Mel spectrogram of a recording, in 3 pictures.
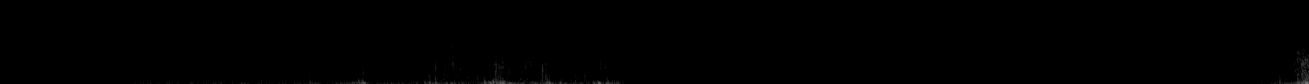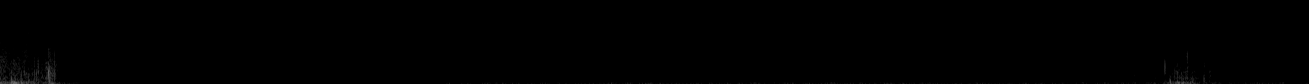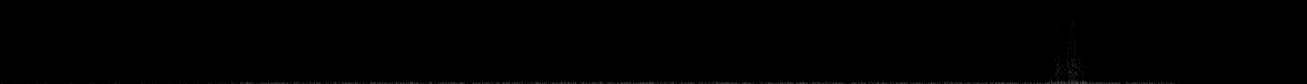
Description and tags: Mandy Jacket Cloth pass 2
The sound of a jacket shifting as the character moves
cloth, Foley, jacket, pass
